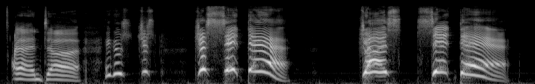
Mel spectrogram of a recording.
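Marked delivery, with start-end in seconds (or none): 1.4-5.1 put-on very high-pitched, strong Cockney British accent. Voicing a talking mimic chest in the corner, in a cockney british accent. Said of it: "in this kind of really, you know, Cockney British".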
